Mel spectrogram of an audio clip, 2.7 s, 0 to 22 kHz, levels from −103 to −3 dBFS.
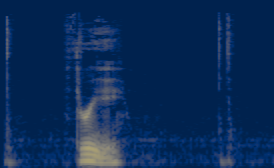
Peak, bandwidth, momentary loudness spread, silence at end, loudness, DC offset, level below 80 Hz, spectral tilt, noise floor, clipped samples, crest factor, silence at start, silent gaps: -24 dBFS; 16 kHz; 20 LU; 1.55 s; -41 LUFS; under 0.1%; -80 dBFS; -6.5 dB/octave; -89 dBFS; under 0.1%; 22 dB; 0.05 s; none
